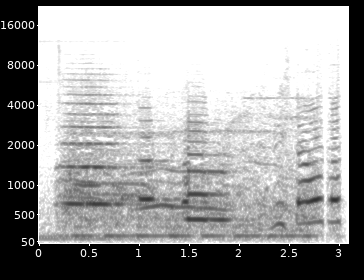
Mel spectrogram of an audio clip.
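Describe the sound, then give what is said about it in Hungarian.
The horn of the historic Székely Gyors pilgrim train, bound for the Csíksomlyó pilgrimage, blares in long, steady tones over the low, continuous rumble of its engine as it arrives in Székelyland, with voices from a welcoming crowd mixed in. “Minden évben ilyen lelkesen fogadják a zarándok vonatokkal érkezőket a Székelyföldön.”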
